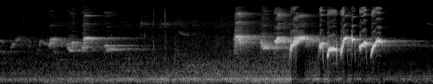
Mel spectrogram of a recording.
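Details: Red-whiskered bulbul song for voice training: soft whistles build into a loud burst of rapid, slurred, up-and-down notes near the end.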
